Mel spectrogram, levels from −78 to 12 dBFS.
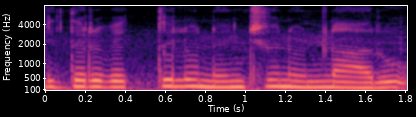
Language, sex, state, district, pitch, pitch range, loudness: Telugu, female, Telangana, Hyderabad, 205 Hz, 195-220 Hz, -12 LUFS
